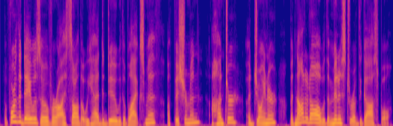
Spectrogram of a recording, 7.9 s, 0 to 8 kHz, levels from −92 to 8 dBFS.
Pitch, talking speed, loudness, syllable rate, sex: 220 Hz, 235 wpm, -19 LUFS, 6.0 syllables/s, female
